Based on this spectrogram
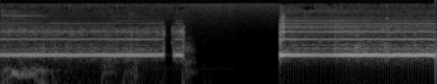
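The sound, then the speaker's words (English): A telephone ringback tone on an outgoing call: a steady, buzzy electronic ring that cuts off briefly into a second of silence, then starts ringing again. The sound is moderately loud, with no voices. “Oh, it's ringing.”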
